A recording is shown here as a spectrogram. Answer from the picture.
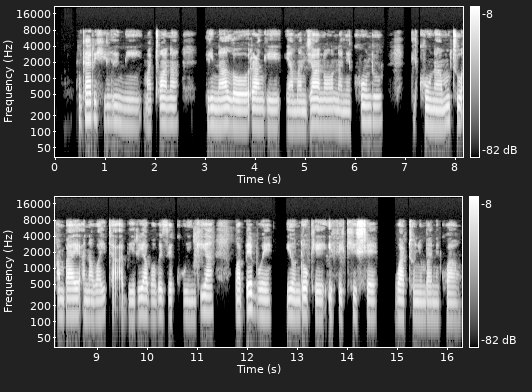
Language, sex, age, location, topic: Swahili, female, 25-35, Nairobi, government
